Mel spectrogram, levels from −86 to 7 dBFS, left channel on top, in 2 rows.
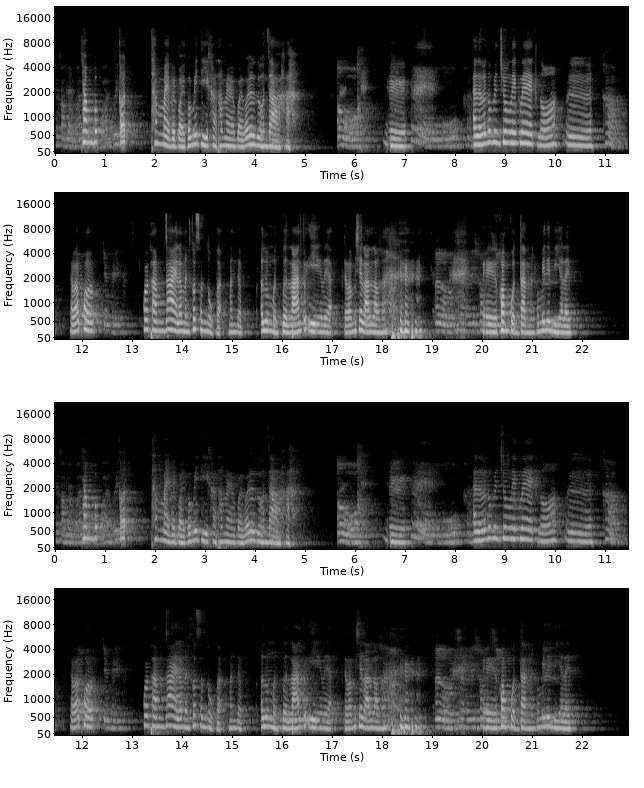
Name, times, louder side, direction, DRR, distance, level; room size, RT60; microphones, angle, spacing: voice 1, 0.0-1.3 4.3-4.5 5.6-6.2 6.7-8.4 9.1-9.3 10.9-11.3 11.8-12.8 15.7-16.7 18.0-18.3 19.0-20.7 21.2-21.6, right 1 dB, 15° left, 2 dB, 3.5 m, -36 dB
voice 2, 0.5-0.9 1.3-1.4 1.9-4.8 6.6-7.4 8.4-10.8 11.8-12.2 13.2-15.2 15.6-18.8 19.4-19.7 20.0-21.8, left 5 dB, 85° left, 15 dB, 0.5 m, -23 dB
20.5 x 12.0 x 4.4 m, 1.1 s
head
